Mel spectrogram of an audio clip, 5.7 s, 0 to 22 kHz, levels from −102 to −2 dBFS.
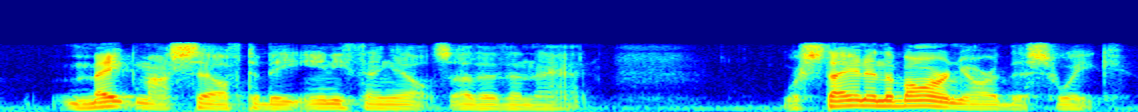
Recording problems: high frequencies cut off; severe; nothing above 5 kHz

